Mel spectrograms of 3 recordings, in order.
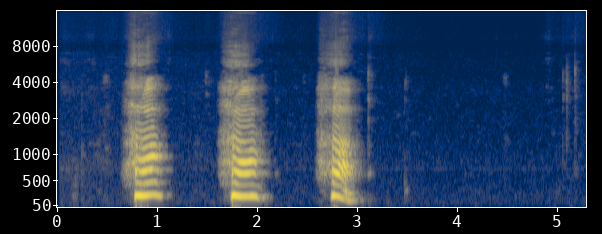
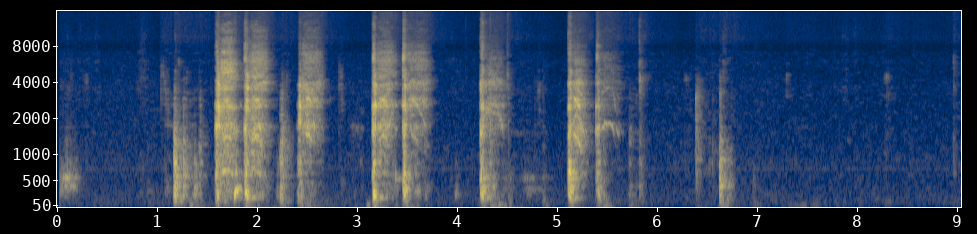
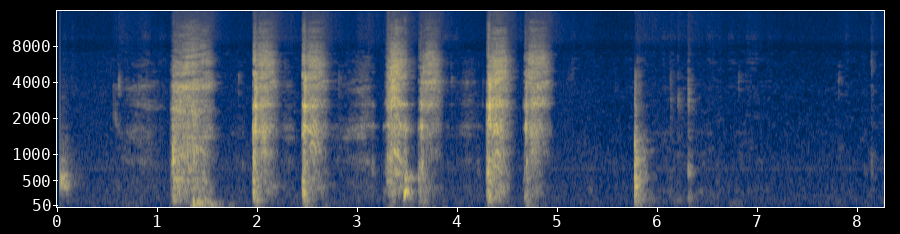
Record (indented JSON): {
  "exhalation_length": "5.3 s",
  "exhalation_amplitude": 29135,
  "exhalation_signal_mean_std_ratio": 0.34,
  "three_cough_length": "9.0 s",
  "three_cough_amplitude": 31058,
  "three_cough_signal_mean_std_ratio": 0.32,
  "cough_length": "8.3 s",
  "cough_amplitude": 32767,
  "cough_signal_mean_std_ratio": 0.35,
  "survey_phase": "alpha (2021-03-01 to 2021-08-12)",
  "age": "65+",
  "gender": "Male",
  "wearing_mask": "No",
  "symptom_none": true,
  "smoker_status": "Never smoked",
  "respiratory_condition_asthma": true,
  "respiratory_condition_other": false,
  "recruitment_source": "REACT",
  "submission_delay": "1 day",
  "covid_test_result": "Negative",
  "covid_test_method": "RT-qPCR"
}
